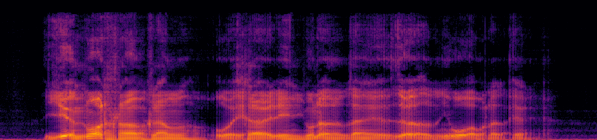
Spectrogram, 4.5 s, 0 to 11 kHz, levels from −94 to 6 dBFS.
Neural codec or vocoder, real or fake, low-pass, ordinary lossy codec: autoencoder, 22.05 kHz, a latent of 192 numbers a frame, VITS, trained on many speakers; fake; 9.9 kHz; MP3, 96 kbps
